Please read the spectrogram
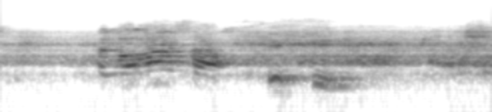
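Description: Speech: a person talking briefly, the voice thin with no low end.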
